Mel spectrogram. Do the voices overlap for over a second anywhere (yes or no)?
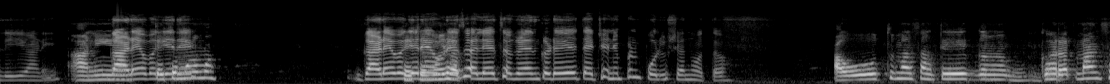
no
